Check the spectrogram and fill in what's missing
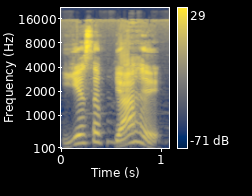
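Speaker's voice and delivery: stunned brother asking what happened; shocked question. Acted. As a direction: ask it in disbelief.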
